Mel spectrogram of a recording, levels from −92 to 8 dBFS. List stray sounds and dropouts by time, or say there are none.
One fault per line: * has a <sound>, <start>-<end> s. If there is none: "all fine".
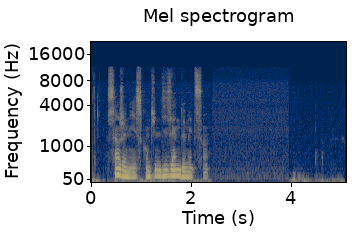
all fine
